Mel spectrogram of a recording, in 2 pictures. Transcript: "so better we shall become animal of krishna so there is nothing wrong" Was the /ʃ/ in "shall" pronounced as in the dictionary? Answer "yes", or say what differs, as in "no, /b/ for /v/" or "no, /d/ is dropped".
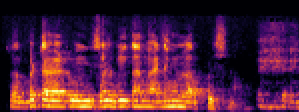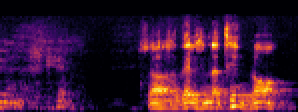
no, /s/ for /ʃ/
